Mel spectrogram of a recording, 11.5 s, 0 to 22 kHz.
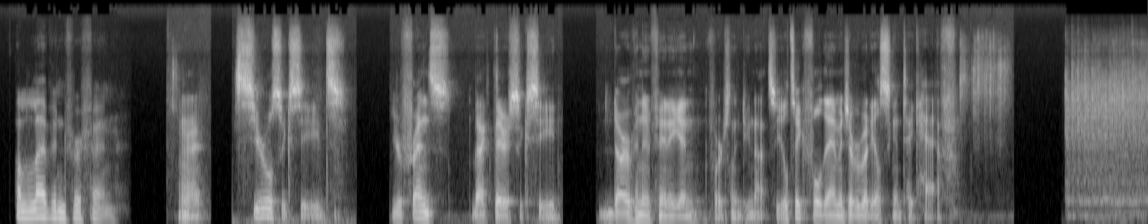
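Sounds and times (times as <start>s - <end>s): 
speech: 0.2s - 1.2s, 1.8s - 9.8s
dice tumbling across a table: 9.6s - 11.4s.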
